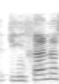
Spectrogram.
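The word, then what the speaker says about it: τυγχάνω: Después tenemos otro verbo que es tinjano, ahí fíjense que nuevamente la gama la pronuncié como una N.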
